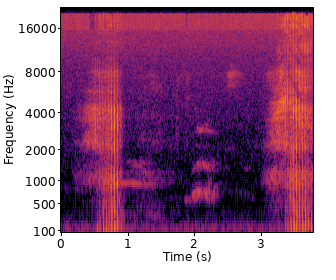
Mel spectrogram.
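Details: Bloodhound asleep, giving two rough, rattling snores about three seconds apart, each a short pulsing low rumble with a faint breathy tail, near-silence between them.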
